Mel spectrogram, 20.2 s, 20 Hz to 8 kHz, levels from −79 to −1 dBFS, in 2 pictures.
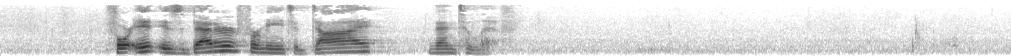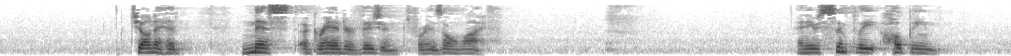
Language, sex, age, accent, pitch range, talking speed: English, male, 30-49, American, 155-230 Hz, 75 wpm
